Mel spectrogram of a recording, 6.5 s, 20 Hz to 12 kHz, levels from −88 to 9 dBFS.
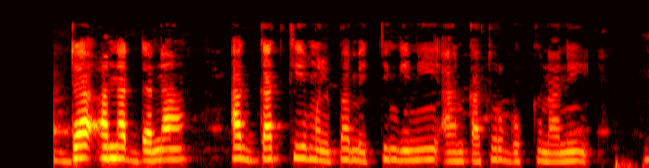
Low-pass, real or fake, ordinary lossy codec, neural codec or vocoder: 7.2 kHz; real; Opus, 64 kbps; none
